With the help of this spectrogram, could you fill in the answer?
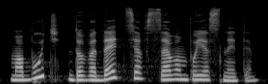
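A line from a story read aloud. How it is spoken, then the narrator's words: Calm. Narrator (Ukrainian): спокійно сказав містер Перук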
